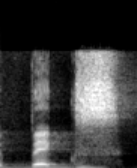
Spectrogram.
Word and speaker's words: begs: When we say asks, it is s sound. He asks, because k is a voiceless sound, the s also is voiceless. But if the root ends in a voiced sound like this, g, beg, the third person singular form also is voice, and therefore we say begs.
